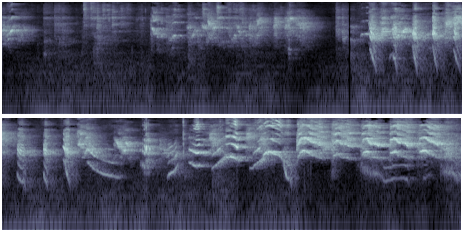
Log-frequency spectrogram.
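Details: Indian ringneck parakeet: soft scratchy sounds at first, then a loud rapid string of sharp down-swept chirps and harsh chatter for the rest.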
